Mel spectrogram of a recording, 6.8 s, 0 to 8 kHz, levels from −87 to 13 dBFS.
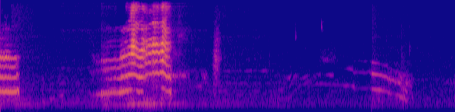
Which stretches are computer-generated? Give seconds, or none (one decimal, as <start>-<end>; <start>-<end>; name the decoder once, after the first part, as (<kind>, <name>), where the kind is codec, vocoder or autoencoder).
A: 0.9-3.1 (codec, DAC)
